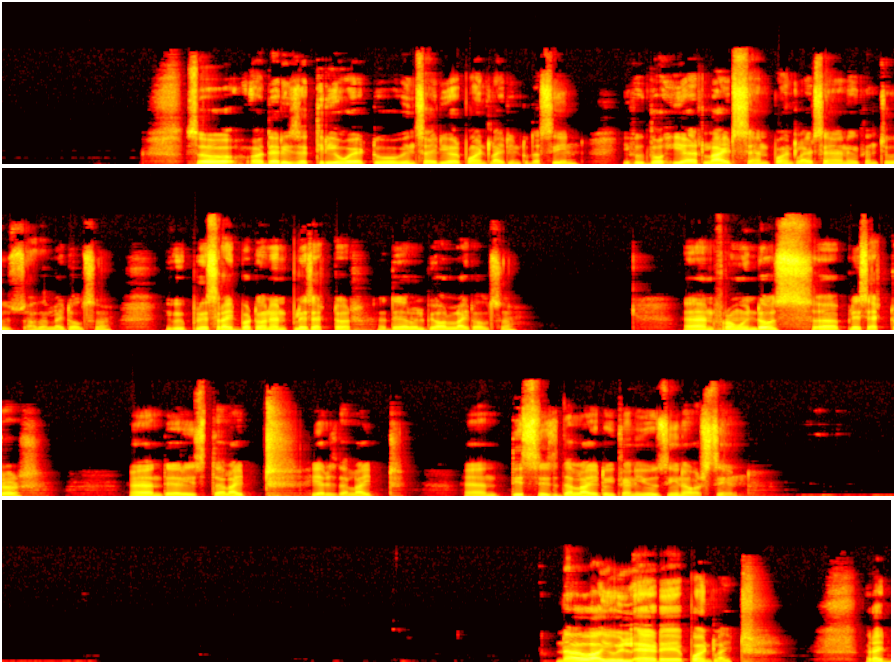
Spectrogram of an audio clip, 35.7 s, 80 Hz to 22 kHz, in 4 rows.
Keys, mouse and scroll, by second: 7.2 middle click, 8.2 right click, 15.1 middle click, 15.3-15.9 scroll down 1, 28.3-28.6 scroll down 3, 28.6-29.7 scroll up 7, 29.7 middle click, 31.5 right click, 35.2 middle click.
